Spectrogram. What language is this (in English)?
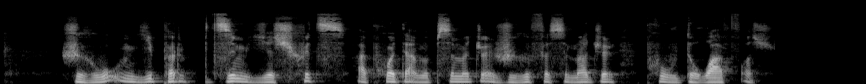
Kabardian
